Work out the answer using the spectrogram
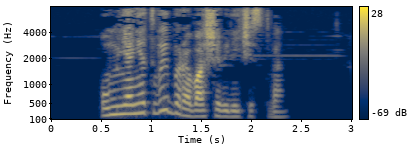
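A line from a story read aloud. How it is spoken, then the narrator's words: Melancholy sigh. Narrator (Russian): тоскливо вздохнула я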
